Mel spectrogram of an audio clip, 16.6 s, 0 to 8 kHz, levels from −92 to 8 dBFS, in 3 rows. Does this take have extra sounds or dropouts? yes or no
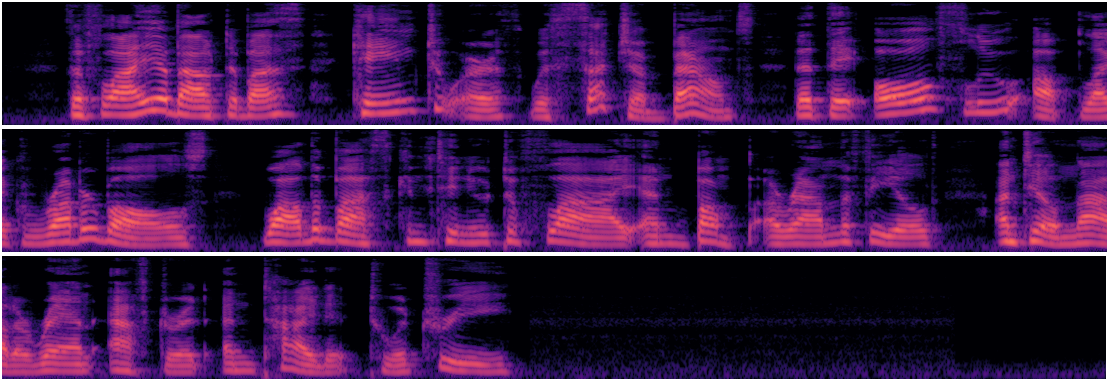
no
